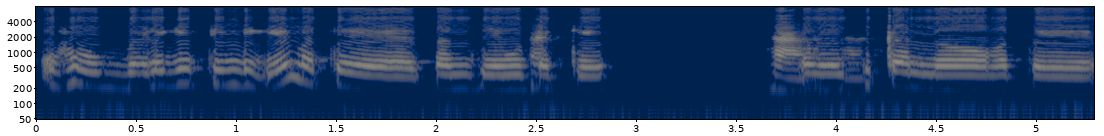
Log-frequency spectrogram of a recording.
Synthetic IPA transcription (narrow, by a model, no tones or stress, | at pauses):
obɛleɡet̪iɳɖiɡemɐt̪ːesɐɲd͡ʒeuːʈɐkːe | ɐnet͡ʃikːɐnːumɐt̪ːe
